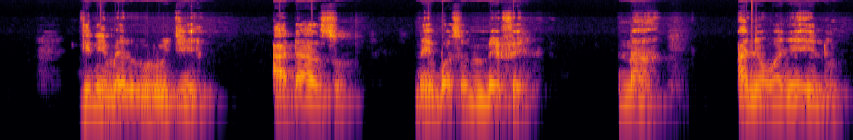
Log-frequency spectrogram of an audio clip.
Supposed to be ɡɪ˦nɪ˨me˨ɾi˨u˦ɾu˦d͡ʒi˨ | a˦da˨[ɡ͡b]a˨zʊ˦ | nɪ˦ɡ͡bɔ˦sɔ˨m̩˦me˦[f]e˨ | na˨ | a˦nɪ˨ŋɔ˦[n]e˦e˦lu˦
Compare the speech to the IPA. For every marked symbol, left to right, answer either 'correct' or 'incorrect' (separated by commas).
incorrect, correct, incorrect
